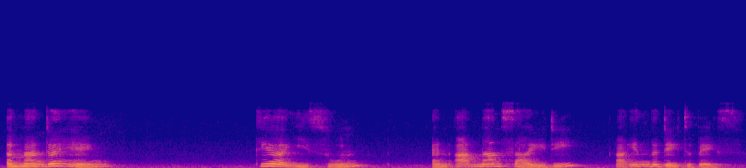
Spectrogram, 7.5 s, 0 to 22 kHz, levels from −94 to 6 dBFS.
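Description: No technical faults are audible.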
